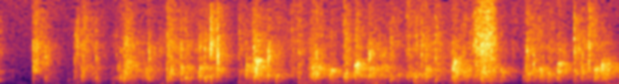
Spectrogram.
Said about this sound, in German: Ihr beiden macht das top. Ihr kriegt auch einen Applaus.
